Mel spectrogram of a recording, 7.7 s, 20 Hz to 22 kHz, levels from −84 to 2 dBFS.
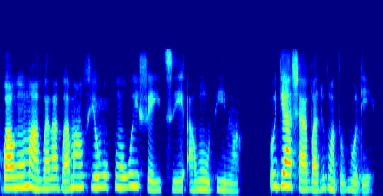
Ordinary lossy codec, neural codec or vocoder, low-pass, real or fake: none; codec, 16 kHz, 0.7 kbps, FocalCodec; none; fake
